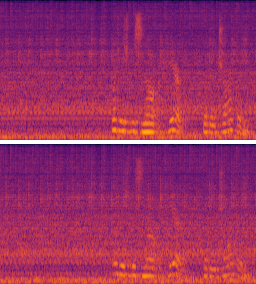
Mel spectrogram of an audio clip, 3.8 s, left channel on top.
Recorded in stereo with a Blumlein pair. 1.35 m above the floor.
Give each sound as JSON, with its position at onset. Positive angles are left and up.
{"t": 0.0, "sound": "a fan", "azimuth_deg": -10, "distance_m": 1.0}
{"t": 1.7, "sound": "a woman speaking", "azimuth_deg": 30, "distance_m": 0.6}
